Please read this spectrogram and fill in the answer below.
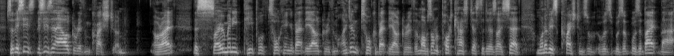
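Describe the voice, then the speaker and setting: Over music in the background, a man with a Devon accent talks at a very fast pace in a fairly high pitch with lively intonation. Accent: Devonshire. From England, Devon. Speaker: LinkedIn coach. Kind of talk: webinar presentation. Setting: live video webinar. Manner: animated, repetitive fillers.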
